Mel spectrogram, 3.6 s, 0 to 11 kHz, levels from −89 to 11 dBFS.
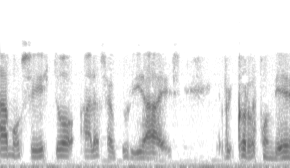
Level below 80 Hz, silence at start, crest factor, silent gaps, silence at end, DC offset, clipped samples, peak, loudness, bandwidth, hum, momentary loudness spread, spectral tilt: -60 dBFS; 0 s; 20 dB; none; 0 s; under 0.1%; under 0.1%; -18 dBFS; -39 LUFS; 5 kHz; none; 20 LU; -6.5 dB/octave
